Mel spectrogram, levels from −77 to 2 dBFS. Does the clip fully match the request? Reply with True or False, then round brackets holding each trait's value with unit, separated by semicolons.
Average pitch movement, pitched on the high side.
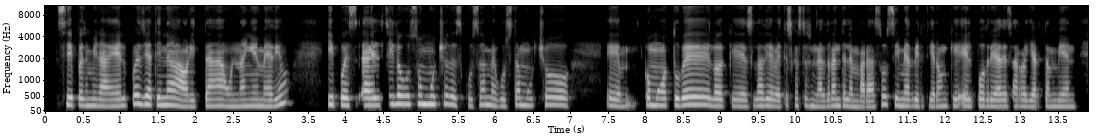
True (3.0 semitones; 210 Hz)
